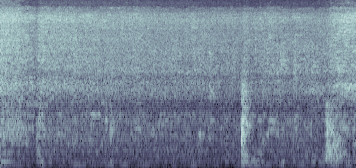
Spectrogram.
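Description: Whole spices such as fennel, cumin and cloves sputter in hot oil with small shallots sautéing for a kurma side dish, a steady loud hiss with a couple of brief crackling bursts and no talking.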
